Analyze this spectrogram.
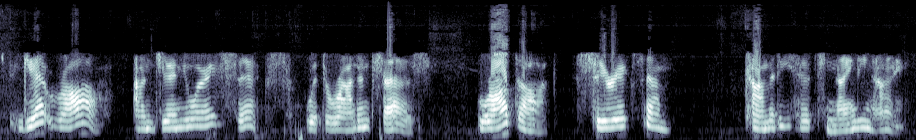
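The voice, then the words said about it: Sultry, sexy-sounding voice. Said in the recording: “That's a sexy voice. ... That is a sexy voice.”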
